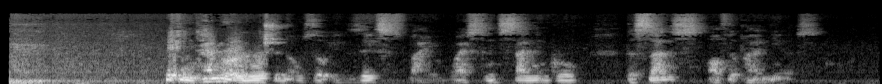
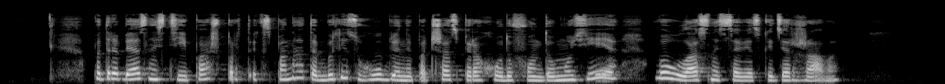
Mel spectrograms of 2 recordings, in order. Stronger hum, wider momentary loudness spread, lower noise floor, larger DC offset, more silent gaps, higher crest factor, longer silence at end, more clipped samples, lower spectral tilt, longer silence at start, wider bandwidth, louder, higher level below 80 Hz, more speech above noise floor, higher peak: neither; first, 21 LU vs 12 LU; second, -49 dBFS vs -70 dBFS; neither; neither; about the same, 14 dB vs 18 dB; second, 0.65 s vs 1.05 s; neither; about the same, -4.5 dB/octave vs -3.5 dB/octave; second, 0.1 s vs 0.5 s; about the same, 11.5 kHz vs 11.5 kHz; first, -13 LUFS vs -16 LUFS; first, -34 dBFS vs -62 dBFS; second, 36 dB vs 54 dB; about the same, 0 dBFS vs 0 dBFS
